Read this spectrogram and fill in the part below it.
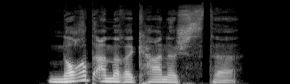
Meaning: inflection of nordamerikanisch: 1. strong/mixed nominative/accusative feminine singular superlative degree 2. strong nominative/accusative plural superlative degree
- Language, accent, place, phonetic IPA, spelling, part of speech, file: German, Germany, Berlin, [ˈnɔʁtʔameʁiˌkaːnɪʃstə], nordamerikanischste, adjective, De-nordamerikanischste.ogg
